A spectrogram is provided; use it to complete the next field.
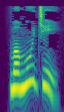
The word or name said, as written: memuji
